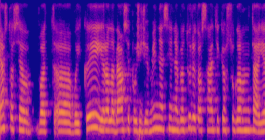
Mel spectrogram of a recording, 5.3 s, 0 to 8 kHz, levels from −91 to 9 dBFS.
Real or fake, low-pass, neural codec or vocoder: real; 7.2 kHz; none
